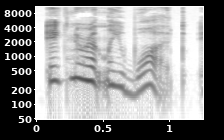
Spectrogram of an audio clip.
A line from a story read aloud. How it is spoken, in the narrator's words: inquired Miss Halcombe sharply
